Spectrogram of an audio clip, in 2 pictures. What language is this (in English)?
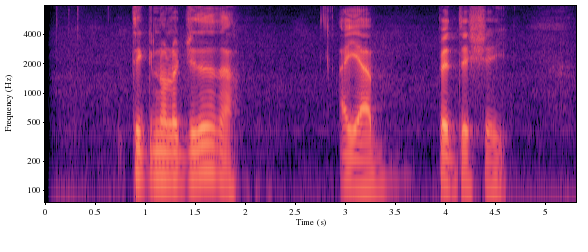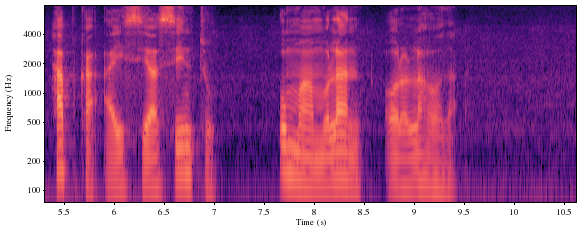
Somali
